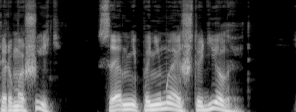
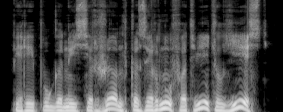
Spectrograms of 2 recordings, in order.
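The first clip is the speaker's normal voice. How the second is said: plain reading voice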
